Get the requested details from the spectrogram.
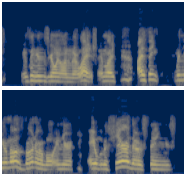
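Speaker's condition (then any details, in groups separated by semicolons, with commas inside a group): Cerebral palsy; from birth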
